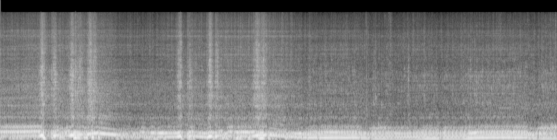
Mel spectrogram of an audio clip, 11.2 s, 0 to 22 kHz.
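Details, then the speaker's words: 1979 Ford engine on its first start in 25 years, surging and stumbling with idle hunting and clattering between uneven blips; runs rough, owner thinks it is flooding itself out. "she's a rough unit I'm telling you it's pretty cool"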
